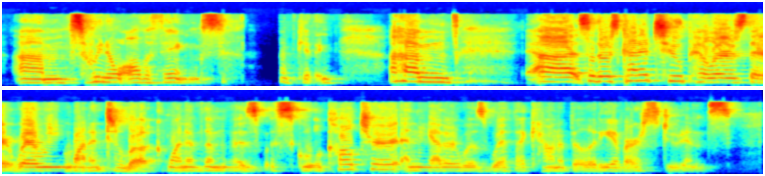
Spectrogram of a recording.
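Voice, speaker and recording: Audible room echo around a woman talking at a moderate pace. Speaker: school vice principal. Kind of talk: presentation to town council. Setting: council meeting with microphones. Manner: loud.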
